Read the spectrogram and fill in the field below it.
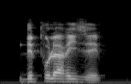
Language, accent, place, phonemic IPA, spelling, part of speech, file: French, France, Lyon, /de.pɔ.la.ʁi.ze/, dépolariser, verb, LL-Q150 (fra)-dépolariser.wav
- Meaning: to depolarize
